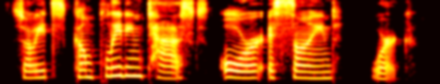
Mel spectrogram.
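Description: A woman's high-pitched voice, with ordinary pitch variation, comes through in a very clean recording with a silent background. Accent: Spanish. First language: Spanish. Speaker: English teacher podcaster. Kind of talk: language lesson.

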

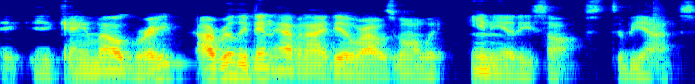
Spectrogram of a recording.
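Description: An unremarkable speaking voice moves at a fairly quick pace with ordinary pitch variation. Its loudness swings widely. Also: man, fairly low pitch for a man. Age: 30s. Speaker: rapper. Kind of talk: casual interview.

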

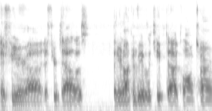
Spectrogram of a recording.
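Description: At a medium pitch, a man speaks at a moderate pace. He has an ordinary speaking voice. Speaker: podcast co-host guest. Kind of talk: casual chat.

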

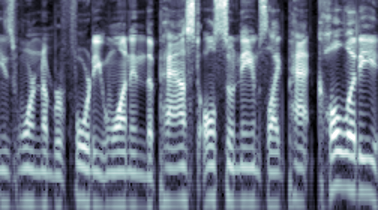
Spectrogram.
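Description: A man speaks at a medium pitch with ordinary pitch variation, in a very clean, dry, close recording with no echo and a silent background. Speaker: hockey play-by-play broadcaster and podcast host. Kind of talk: sports interview podcast. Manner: animated.

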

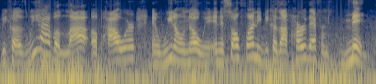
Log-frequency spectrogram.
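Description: A woman talks fairly quickly amid noticeable background noise and audible room echo. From Rochester, New York. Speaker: podcast host, hair stylist and motivator. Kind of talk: casual chat.

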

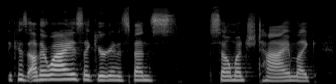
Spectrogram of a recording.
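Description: At a moderate pace, a woman speaks with an American accent in an unremarkable speaking voice, medium in pitch with ordinary pitch variation. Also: very clean recording, silent background. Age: 20s. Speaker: podcast co-host. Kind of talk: casual chat.

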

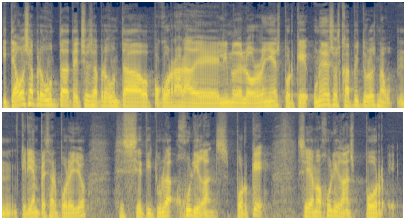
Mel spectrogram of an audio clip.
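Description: At a fairly quick pace, a man with an unremarkable speaking voice talks at a medium pitch with ordinary pitch variation. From Spain, Zaragoza. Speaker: podcast host. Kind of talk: casual chat. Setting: stage with audience.

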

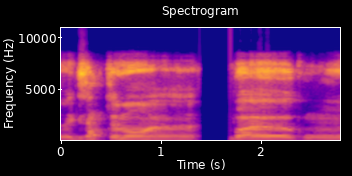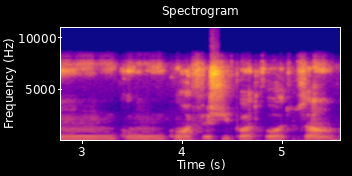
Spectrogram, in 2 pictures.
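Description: A man at a very slow pace, medium-pitched, with monotone, flat intonation. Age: 20s. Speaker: punk rock musician. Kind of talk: interview.

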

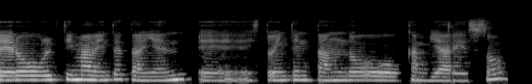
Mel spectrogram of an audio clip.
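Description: In a Portuguese accent, a woman talks very slowly at a medium pitch, somewhat breathy and in a flat monotone. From Brazil, Salvador, Bahia. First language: Portuguese (speaking Spanish). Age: 30s. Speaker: Spanish learner. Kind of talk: casual chat.

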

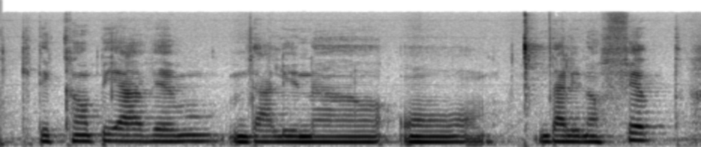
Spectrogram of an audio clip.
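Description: Amid noticeable background noise, a woman with a very deep, low pitch talks at a very slow pace in a monotone, flat intonation. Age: 20s. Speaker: cancer survivor, businesswoman. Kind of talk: testimony. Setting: studio.

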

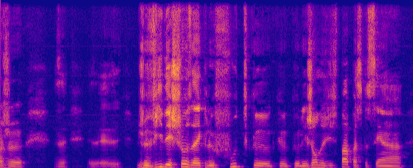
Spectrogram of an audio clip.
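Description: A man speaks at a very slow pace with a medium pitch and ordinary pitch variation. The recording is very clean, with a silent background. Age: 50s. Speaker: painter. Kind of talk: interview. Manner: halting, frequent repetitions.

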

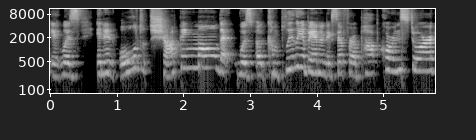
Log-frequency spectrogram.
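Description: This woman speaks in a high, raised and projected voice at a moderate pace, her pitch swinging very widely. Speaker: podcast host. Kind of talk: casual chat.

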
